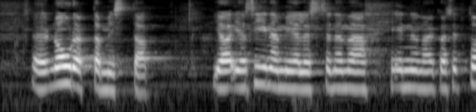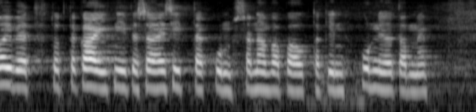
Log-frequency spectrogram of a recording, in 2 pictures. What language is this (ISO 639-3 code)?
fin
